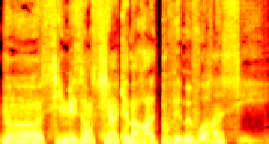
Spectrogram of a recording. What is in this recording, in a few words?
levelup, fr; cookierun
